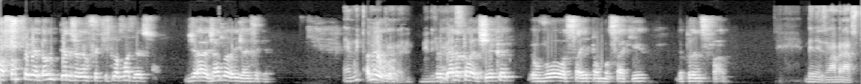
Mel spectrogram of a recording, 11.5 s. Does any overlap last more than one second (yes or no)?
yes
